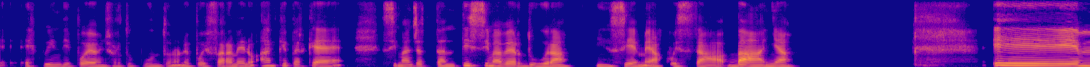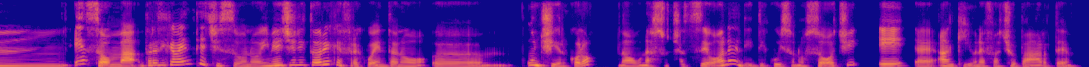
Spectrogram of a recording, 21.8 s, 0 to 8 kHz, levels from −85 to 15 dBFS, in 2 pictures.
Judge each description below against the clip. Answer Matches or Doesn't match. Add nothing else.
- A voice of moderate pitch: Matches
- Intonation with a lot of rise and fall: Matches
